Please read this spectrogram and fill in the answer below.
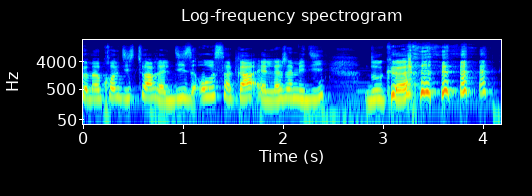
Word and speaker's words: Osaka: grande pente et n prononcez plus jamais Osaka avec un Z parce que a pas de Z il y a pas de Z ici en japonais c'est Osaka je me suis battu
